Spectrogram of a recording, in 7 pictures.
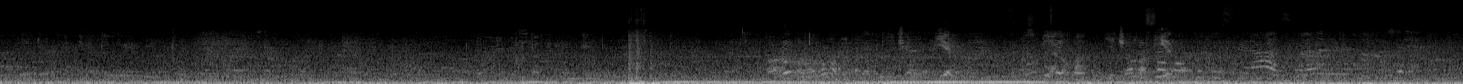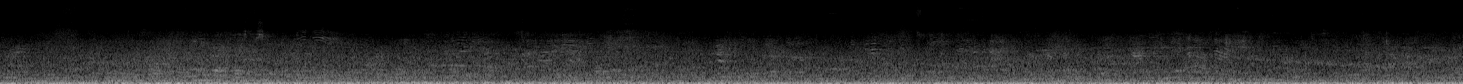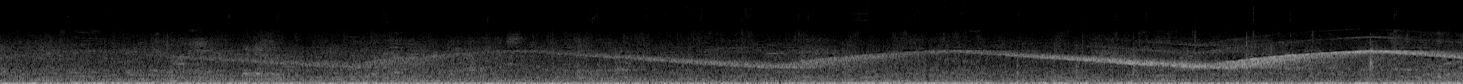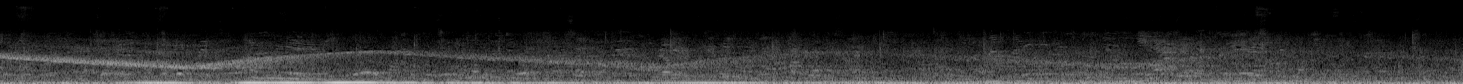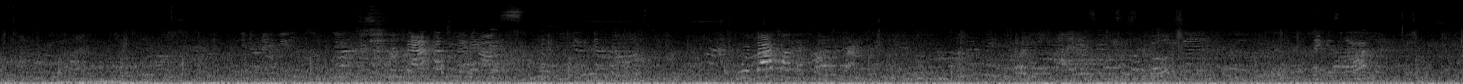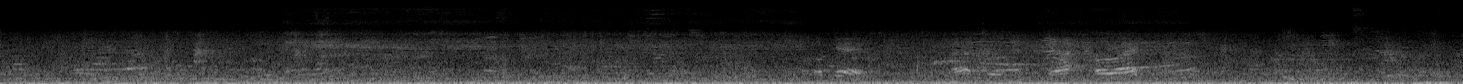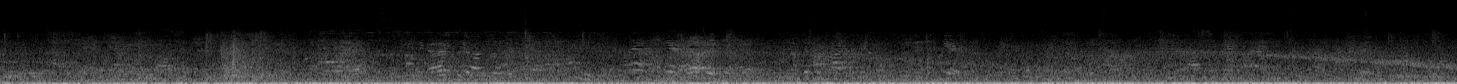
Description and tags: LA Hollywood 3 03.12.2006 snip2
Recorded in Los Angeles on Hollywood Boulevard Dez. 2006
